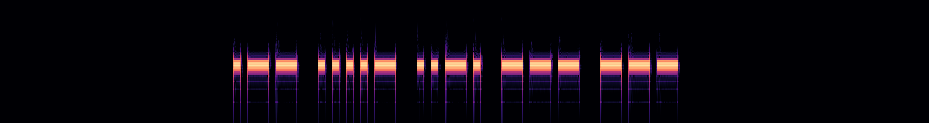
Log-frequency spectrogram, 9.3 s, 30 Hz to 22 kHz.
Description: Morse code, heard as a keyed tone, about 17 wpm, 700 Hz. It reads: W4FOO
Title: USA Call Signs - 5 Characters - Repeated 3x - 17wpm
